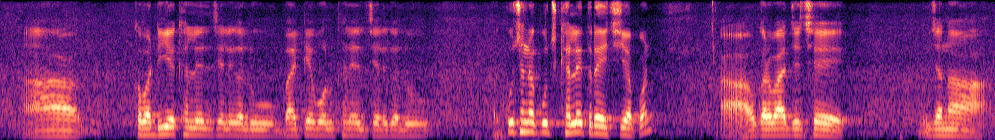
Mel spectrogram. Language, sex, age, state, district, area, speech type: Maithili, male, 18-30, Bihar, Saharsa, rural, spontaneous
